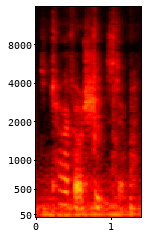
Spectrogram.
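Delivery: soft whispered name of the dip. Shown as a demonstration. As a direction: breathe it out in a whisper. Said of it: "That's what it'll be".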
